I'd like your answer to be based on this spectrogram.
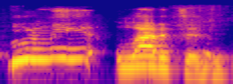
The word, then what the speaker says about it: Bunmi Laditan: Bunmi Laditan.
